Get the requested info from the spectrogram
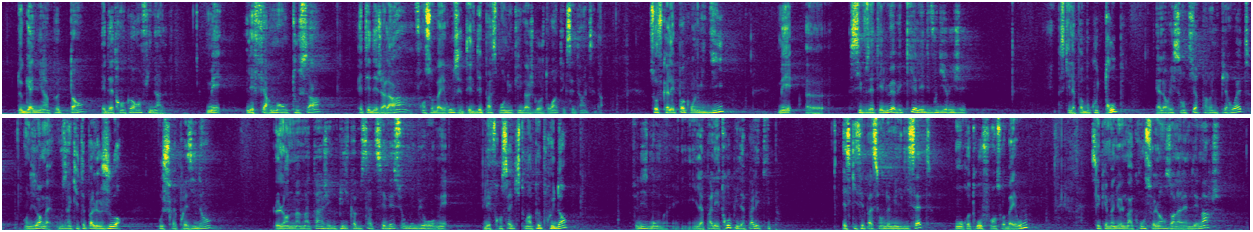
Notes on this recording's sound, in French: Une conférence organisée par la librairie Jean Calvin et l'Église protestante unie de l'Etoile.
